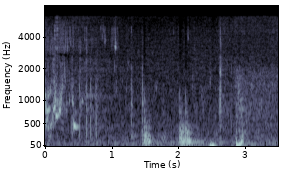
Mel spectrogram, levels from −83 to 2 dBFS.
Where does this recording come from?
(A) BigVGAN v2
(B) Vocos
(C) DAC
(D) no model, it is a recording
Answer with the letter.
B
